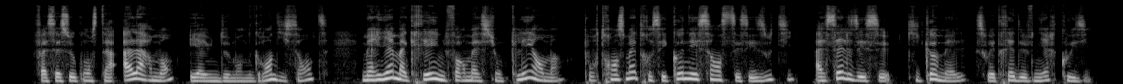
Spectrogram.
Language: French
